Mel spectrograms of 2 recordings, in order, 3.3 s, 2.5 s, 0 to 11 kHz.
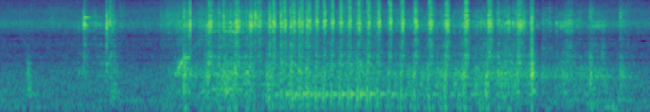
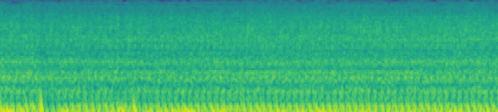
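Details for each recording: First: PowerFlow Technology+ 3000 psi pressure washer, Briggs & Stratton 190 cc engine, unused over a year, suspected dried ethanol gas, with carburetor cleaner sprayed in: catches about two seconds in sharp pops, then stutters and dies; bowl screw jet later found clogged, choke occasionally sticking. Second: PowerFlow+ pressure washer, Briggs & Stratton 190cc, 3000 psi, after cleaning a clogged carburetor bowl-screw jet and dried gas from over a year of sitting: loud, even single-cylinder thrum at steady speed, no misses; runs healthy.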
